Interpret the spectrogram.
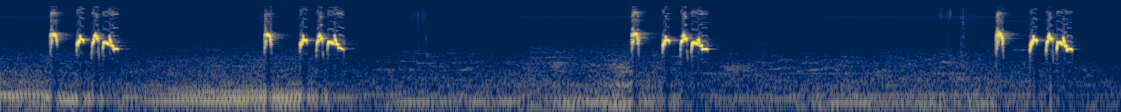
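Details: Red-whiskered bulbul morning song with a mature wild-type voice, used to train caged birds: four loud phrases, each a fast burst of three or four clipped, bright notes ending in a downward slur, separated by gaps of two to four seconds, low rumbling background.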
